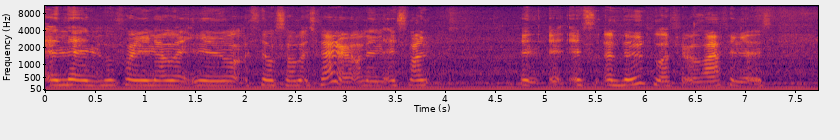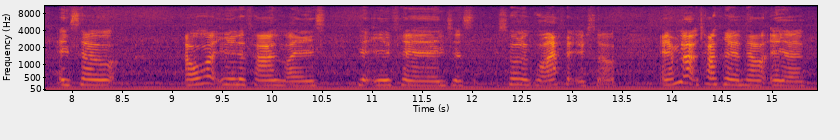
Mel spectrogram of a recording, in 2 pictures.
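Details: Adult woman after stage 4 head and neck cancer, with repeated strokes, a neck hole, a feeding tube and food coming out of her nose when eating; she finds some words hard to say: hypernasal, muffled voice after head and neck cancer treatment.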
